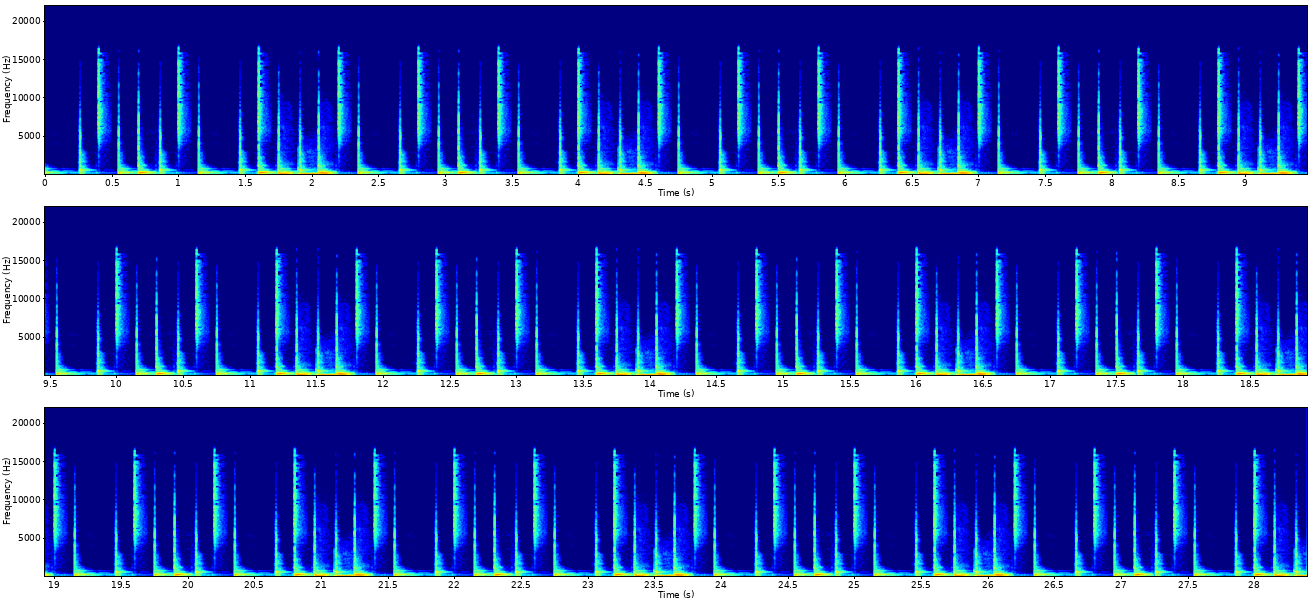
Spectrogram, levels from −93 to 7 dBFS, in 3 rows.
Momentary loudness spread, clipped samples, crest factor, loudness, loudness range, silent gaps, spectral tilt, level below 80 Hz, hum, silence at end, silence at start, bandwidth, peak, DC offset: 13 LU; under 0.1%; 16 dB; -31 LUFS; 2 LU; none; -6 dB/octave; -36 dBFS; none; 0 s; 0 s; 16.5 kHz; -14 dBFS; under 0.1%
